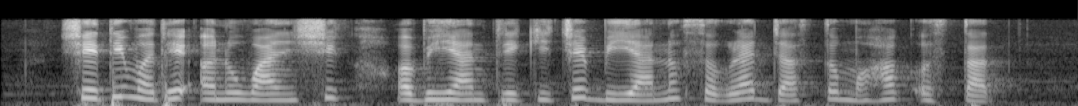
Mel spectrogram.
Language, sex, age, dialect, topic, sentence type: Marathi, female, 25-30, Northern Konkan, agriculture, statement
